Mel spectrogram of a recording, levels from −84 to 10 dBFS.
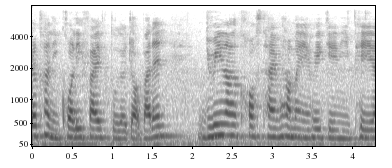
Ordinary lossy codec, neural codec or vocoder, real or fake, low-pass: none; none; real; 7.2 kHz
